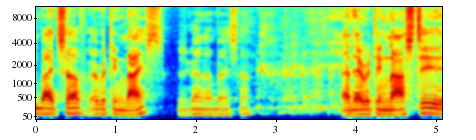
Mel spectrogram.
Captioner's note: laughter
